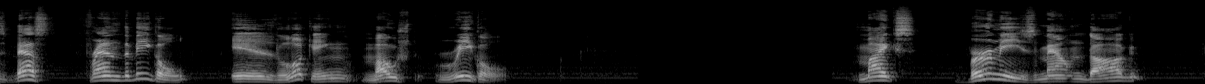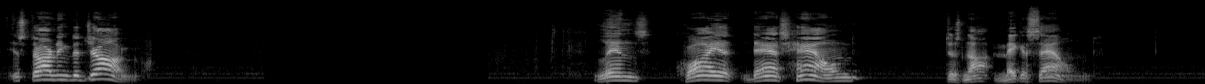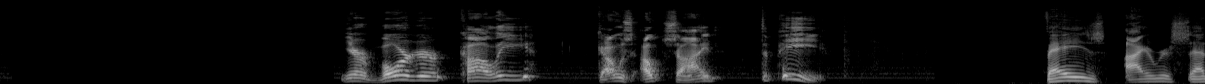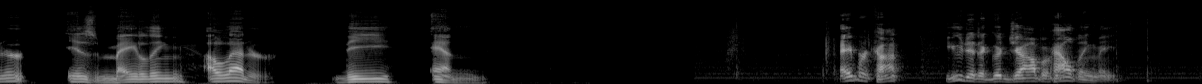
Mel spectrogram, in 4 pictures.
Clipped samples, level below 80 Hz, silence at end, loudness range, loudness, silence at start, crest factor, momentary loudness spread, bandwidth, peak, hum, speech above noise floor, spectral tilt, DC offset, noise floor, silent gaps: under 0.1%; -70 dBFS; 0.9 s; 8 LU; -27 LUFS; 0 s; 24 dB; 16 LU; 16 kHz; -8 dBFS; none; 54 dB; -3 dB/octave; under 0.1%; -81 dBFS; 6.39-8.32 s, 14.70-16.93 s, 24.22-27.43 s, 33.46-33.56 s, 42.05-43.08 s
